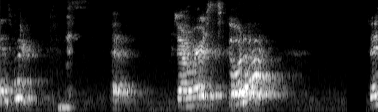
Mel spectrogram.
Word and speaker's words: Damariscotta: Damariscotta? Did I say that right? Yes, local state, Damariscotta. Damariscotta.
